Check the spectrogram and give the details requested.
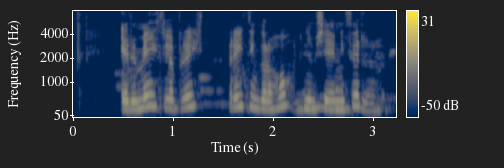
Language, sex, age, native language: Icelandic, female, 14, Icelandic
